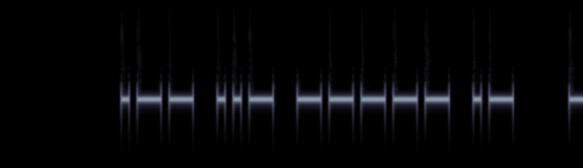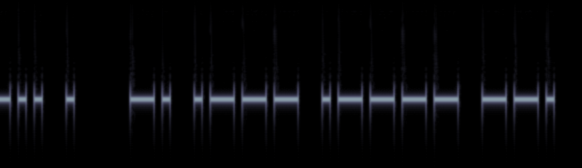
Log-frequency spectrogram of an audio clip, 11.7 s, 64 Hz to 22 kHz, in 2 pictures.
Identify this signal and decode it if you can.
Morse code, heard as a keyed tone, about 15 wpm, 700 Hz. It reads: WU0A DE NJ1G
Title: USA Callsign DE Callsign - 4 Characters - 15wpm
